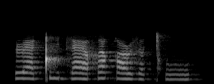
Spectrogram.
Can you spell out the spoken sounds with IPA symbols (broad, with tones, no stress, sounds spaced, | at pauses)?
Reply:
ɭ æ˧ ǃ i˧ d͡z æ˦˨ χ i˦ q ə˞˧ z ə˧ ǀʰ u˧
